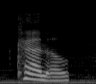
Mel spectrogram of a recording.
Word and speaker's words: colonel: Colonel. Colonel. Is that how you say it? Colonel. Colonel. Like there's an R in it.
